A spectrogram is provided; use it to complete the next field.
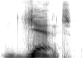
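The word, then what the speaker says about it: Ghent: I asked the lady behind the counter the correct pronunciation of Gent, and she replied, Gent, with a J sound.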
